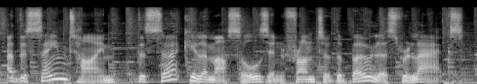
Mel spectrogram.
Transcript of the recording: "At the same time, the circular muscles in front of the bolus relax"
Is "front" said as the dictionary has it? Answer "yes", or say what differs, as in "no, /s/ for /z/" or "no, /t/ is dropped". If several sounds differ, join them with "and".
yes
